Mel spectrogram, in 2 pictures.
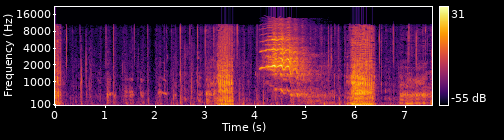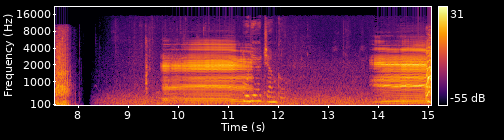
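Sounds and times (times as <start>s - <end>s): hoofbeats: 0.0s - 8.1s
horse whinnying: 3.1s - 7.9s, 13.8s - 15.0s.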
